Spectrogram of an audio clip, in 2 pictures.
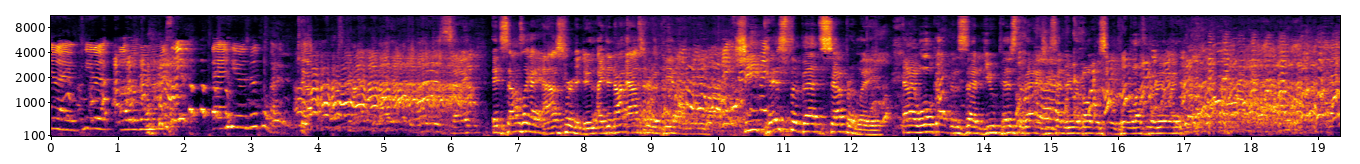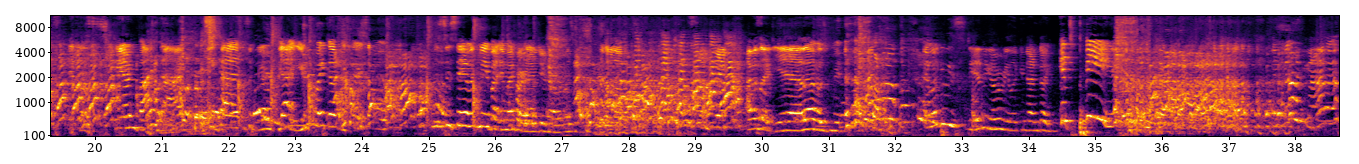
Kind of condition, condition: setting, live audience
